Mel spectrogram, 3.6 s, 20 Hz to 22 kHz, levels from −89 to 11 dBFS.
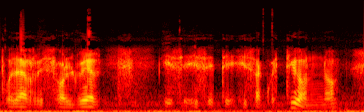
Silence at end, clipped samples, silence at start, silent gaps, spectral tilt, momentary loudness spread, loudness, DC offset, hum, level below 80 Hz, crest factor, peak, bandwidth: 0 s; under 0.1%; 0 s; none; -3.5 dB/octave; 12 LU; -25 LUFS; under 0.1%; none; -40 dBFS; 20 dB; -6 dBFS; 15 kHz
